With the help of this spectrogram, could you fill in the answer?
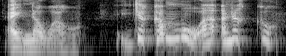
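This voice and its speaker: A woman's voice: high voice, huge pitch swings, a little slow, gravelly, exaggerated voice. A woman playing a firm, middle-aged mother exasperated with her son in a radio drama, with an Ilocano accent. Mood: evasive.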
